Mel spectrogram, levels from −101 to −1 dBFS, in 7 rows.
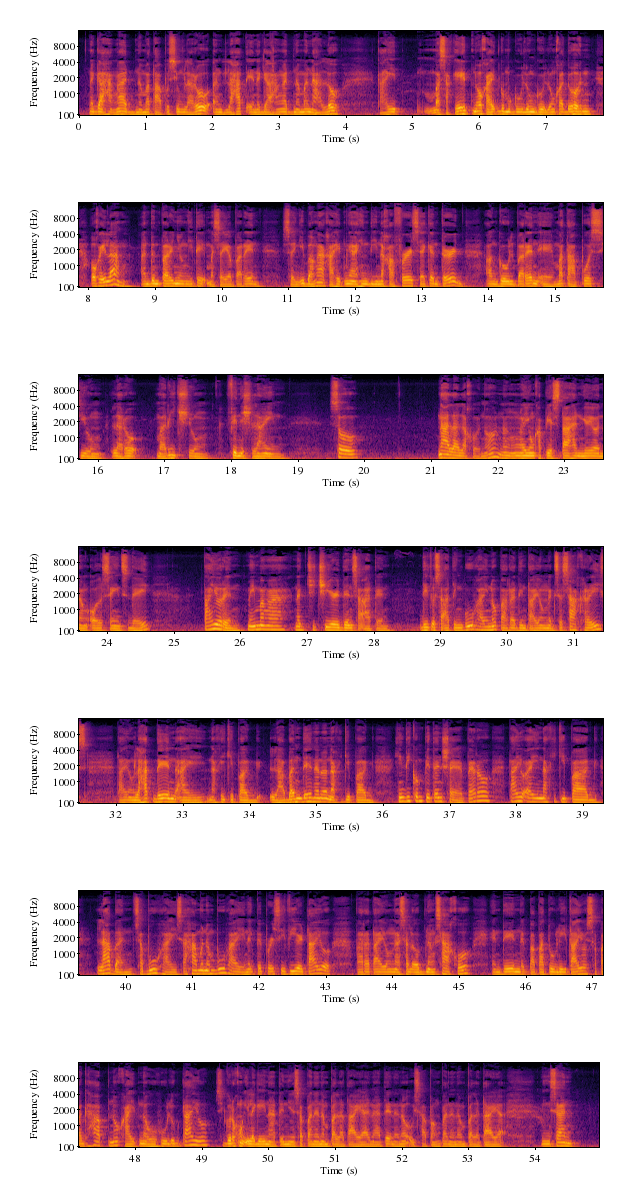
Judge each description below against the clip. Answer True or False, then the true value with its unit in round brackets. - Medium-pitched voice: False (115 Hz)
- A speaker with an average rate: True (145 wpm)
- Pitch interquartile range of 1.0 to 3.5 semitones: True (2.7 semitones)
